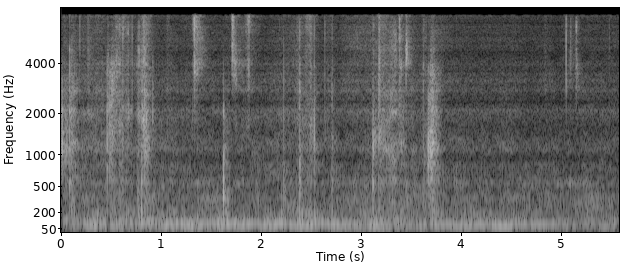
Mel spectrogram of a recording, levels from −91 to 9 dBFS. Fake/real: fake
